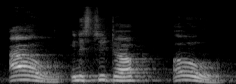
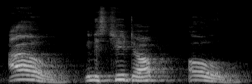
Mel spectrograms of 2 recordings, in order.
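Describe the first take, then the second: The two takes are said the same way.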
